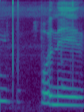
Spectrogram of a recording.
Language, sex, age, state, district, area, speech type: Goan Konkani, female, 30-45, Goa, Murmgao, rural, spontaneous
